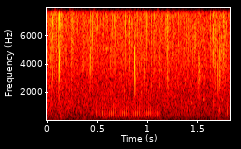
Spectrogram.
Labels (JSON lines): {"label": "biophony, croak", "recorder": "SoundTrap 500"}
